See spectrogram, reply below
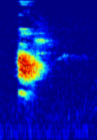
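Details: Jungle babbler (Argya striata), a noisy, gregarious resident of the Indian subcontinent, gives a single harsh, rasping, high-pitched note about a quarter-second long, fading into a quiet background.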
